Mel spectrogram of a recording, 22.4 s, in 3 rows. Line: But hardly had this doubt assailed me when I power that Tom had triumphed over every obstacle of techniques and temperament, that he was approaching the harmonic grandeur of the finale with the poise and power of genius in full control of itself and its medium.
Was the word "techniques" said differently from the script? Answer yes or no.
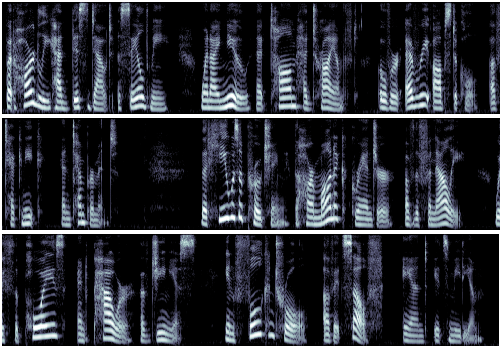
yes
